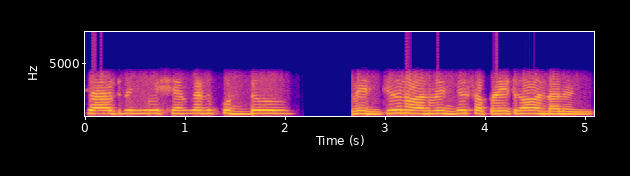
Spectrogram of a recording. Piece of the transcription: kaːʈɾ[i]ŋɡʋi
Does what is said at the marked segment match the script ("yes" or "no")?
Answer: yes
